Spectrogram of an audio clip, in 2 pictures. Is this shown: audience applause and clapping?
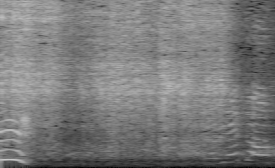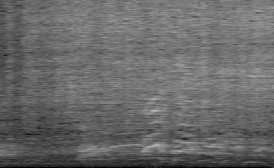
no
